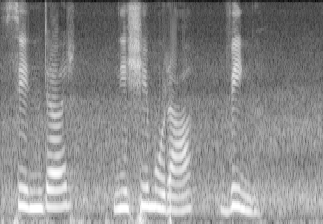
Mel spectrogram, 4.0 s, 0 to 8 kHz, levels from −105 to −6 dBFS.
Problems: constant background noise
